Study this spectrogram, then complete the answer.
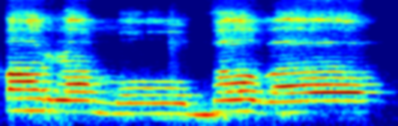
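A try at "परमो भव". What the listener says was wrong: Don't drag or elongate va. Bhava. Bha, Mahaprana again. Okay, you have to say, emphasize that one.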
